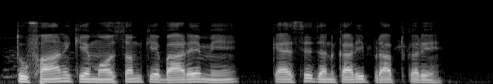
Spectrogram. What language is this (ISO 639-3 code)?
mag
